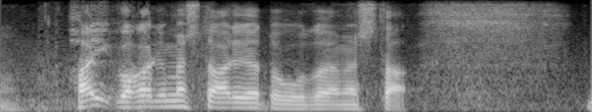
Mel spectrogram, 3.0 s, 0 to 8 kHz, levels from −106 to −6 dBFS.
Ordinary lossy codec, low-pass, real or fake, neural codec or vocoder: Opus, 16 kbps; 7.2 kHz; real; none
